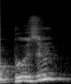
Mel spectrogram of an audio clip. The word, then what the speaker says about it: bosom: Et il se prononcera ou dans Bosom, Wolf, Woman.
